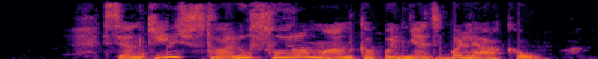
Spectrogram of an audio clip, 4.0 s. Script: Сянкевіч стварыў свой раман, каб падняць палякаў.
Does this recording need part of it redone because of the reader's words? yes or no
no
